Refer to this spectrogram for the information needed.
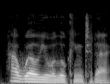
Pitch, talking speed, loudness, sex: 110 Hz, 380 wpm, -14 LUFS, male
